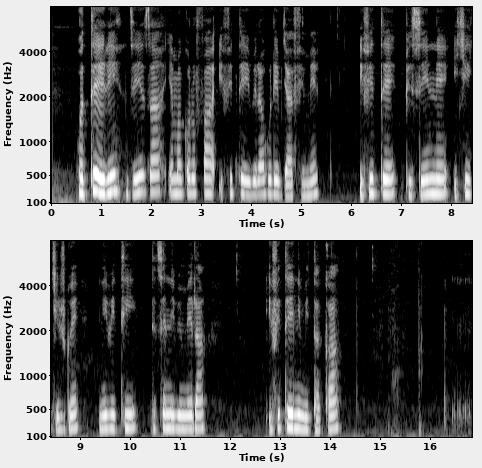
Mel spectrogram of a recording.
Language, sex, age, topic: Kinyarwanda, female, 18-24, finance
